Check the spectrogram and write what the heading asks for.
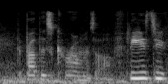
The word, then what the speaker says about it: Karamazov: get this up I've always heard this as karamatzov I've heard it said aloud I watched the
